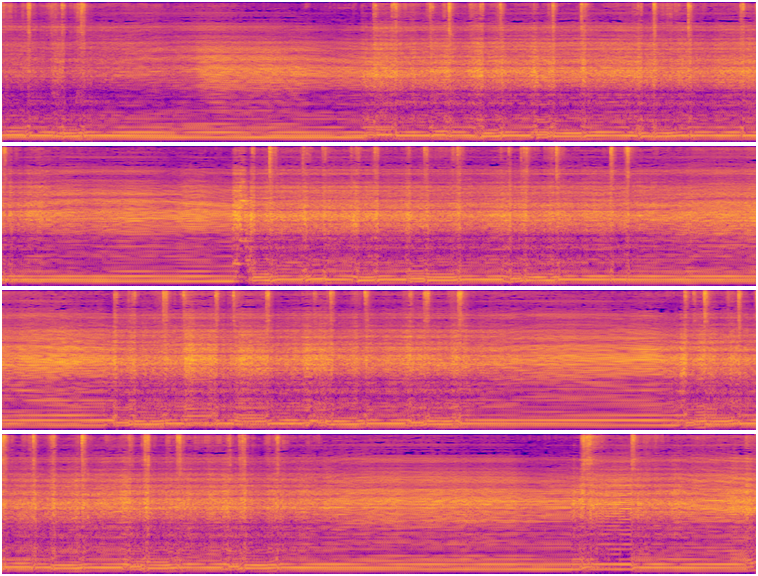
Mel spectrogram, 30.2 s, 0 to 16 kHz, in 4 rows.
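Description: Electric guitar (a Chapman ML3 with a Seymour Duncan Pegasus pickup) played through a DIY Coda Effects Dolmen Fuzz, a Big Muff-style fuzz built with Green Russian component values, into the clean channel of an Orange Crush Pro 120 amp. Thick fuzz-distorted notes and chords are held long and run on without a break.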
